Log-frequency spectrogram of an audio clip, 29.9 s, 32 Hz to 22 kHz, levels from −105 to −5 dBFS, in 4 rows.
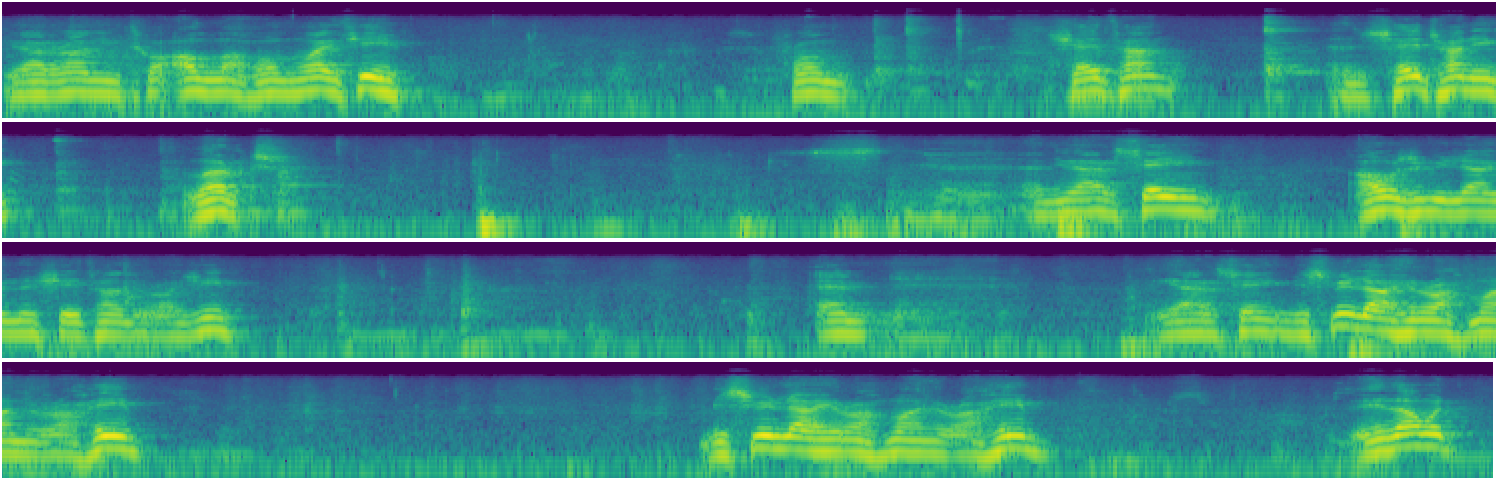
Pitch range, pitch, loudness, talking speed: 100-140 Hz, 125 Hz, -22 LUFS, 60 wpm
